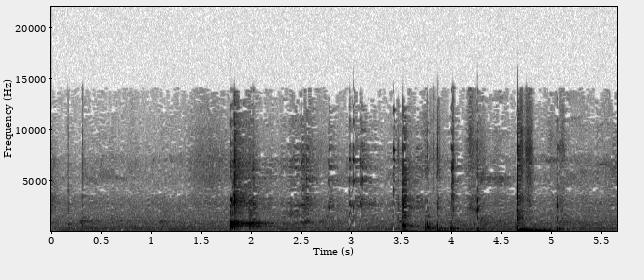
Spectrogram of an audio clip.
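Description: Glass blender jug and its lid being handled: a few separate clinks and knocks, the loudest a sharp knock with a dull thump near the end.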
